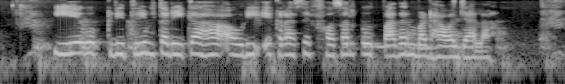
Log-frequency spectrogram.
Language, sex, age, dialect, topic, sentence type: Bhojpuri, female, 18-24, Southern / Standard, agriculture, statement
